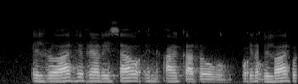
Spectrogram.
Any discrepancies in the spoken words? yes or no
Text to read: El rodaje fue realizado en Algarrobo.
yes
